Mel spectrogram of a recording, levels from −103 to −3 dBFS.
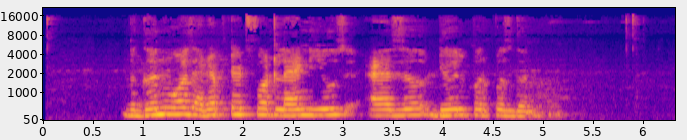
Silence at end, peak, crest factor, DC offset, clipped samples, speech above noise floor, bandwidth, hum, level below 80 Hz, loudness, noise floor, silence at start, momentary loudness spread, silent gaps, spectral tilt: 0.4 s; -8 dBFS; 20 dB; under 0.1%; under 0.1%; 41 dB; 16.5 kHz; none; -68 dBFS; -25 LUFS; -65 dBFS; 0.05 s; 15 LU; none; -6.5 dB/octave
